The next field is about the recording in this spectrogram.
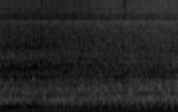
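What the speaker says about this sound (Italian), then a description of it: "scusate il trattore" A tractor engine runs steadily outside, a continuous low rumbling drone at moderate distance with no breaks.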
